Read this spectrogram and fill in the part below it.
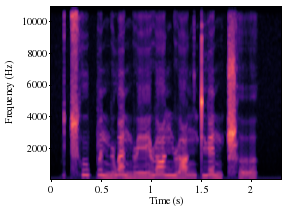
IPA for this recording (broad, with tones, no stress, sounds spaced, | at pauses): t͡sʰ u˥ p ə˥˧ n ɻ w a˥˩ n ɻ e˧˥ ɪ̯ ɻ ɑ˥ ŋ ɻ ɑ̰˨˩ ŋ t̪ ɥ ɛ˥˩ n ʈ͡ʂʰ ɤ̰˨˩˦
